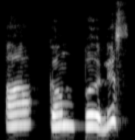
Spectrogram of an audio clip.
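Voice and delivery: Accomplish split slowly as आ-कम-प-लिस, rising; syllable by syllable. Shown as a demonstration. Teacher asking learners what we call it, slow and rising. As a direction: stretch accomplish out in four slow pieces. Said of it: "उसे हम लोग क्या बोलते हैं".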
